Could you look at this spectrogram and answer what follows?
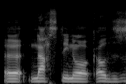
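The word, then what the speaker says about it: Gnasty Gnorc: who are imprisoned by Nasty Nork, except he has a silent G at the start of Nasty and the start of Nork.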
